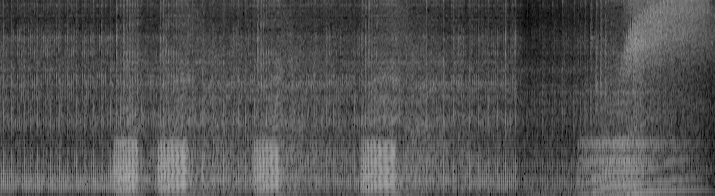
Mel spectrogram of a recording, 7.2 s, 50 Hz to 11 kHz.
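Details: Echo SRM 230 two-stroke trimmer after repair (correct ignition coil and carburetor fixed): holds a buzzing idle, blips cleanly to high revs several times, then revs up hard; responds crisply and runs healthy.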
